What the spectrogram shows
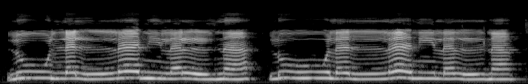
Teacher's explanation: Lu ni lalna dia takkan jadi lulan sebab dia idgkham. Bila mana idgham dia akan jadi lulal.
